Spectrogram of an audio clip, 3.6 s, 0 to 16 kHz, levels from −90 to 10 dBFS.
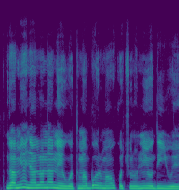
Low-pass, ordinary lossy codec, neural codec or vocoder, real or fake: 14.4 kHz; none; vocoder, 44.1 kHz, 128 mel bands, Pupu-Vocoder; fake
